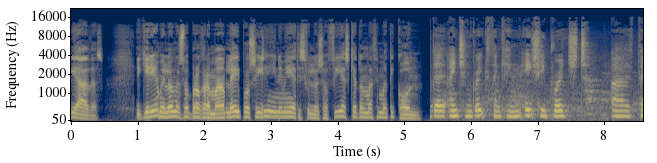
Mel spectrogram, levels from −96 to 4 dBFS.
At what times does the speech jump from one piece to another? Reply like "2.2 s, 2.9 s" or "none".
1.3 s, 2.3 s, 2.9 s, 3.4 s, 5.3 s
